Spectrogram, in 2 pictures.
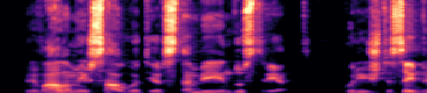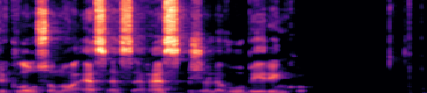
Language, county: Lithuanian, Vilnius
